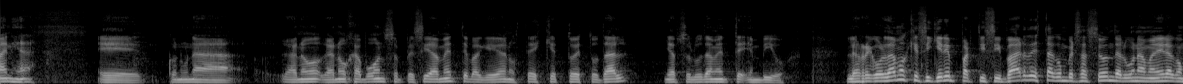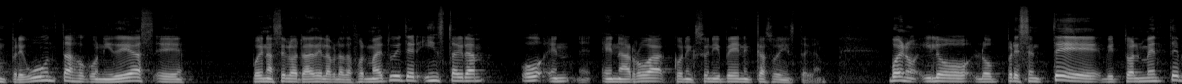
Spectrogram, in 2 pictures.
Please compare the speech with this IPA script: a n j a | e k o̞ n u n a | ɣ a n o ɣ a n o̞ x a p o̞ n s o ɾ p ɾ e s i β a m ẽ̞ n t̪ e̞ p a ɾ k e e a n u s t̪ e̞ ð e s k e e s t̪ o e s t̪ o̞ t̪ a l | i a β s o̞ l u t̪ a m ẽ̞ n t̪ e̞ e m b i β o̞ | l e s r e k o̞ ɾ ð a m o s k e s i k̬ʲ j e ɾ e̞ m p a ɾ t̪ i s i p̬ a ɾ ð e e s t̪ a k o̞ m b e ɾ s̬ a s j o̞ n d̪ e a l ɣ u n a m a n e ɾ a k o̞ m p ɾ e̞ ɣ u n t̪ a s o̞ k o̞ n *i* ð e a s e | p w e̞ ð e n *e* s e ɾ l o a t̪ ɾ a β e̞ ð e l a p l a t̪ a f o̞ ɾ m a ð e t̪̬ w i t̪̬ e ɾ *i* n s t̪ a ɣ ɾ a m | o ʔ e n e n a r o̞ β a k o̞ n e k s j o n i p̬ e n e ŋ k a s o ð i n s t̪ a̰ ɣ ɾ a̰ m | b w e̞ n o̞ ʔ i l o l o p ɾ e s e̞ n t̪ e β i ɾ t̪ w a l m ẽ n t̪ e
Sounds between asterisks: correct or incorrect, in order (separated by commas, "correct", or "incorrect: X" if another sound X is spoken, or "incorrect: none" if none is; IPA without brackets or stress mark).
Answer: correct, incorrect: a, correct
